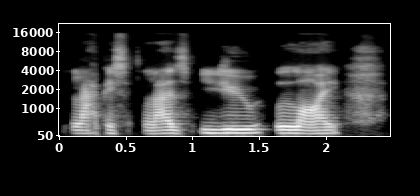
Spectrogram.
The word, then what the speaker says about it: lapis lazuli: first of all there's about 18 perfectly acceptable pronunciations for lapis lazuli two lapis lazuli lapis Laz you lie is considered is generally considered to be the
